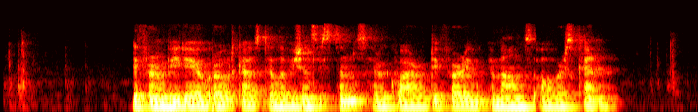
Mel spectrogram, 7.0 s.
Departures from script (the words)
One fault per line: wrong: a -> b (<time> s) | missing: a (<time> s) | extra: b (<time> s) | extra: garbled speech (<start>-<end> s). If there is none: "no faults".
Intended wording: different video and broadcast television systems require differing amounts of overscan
missing: and (2.1 s)
missing: of (5.3 s)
